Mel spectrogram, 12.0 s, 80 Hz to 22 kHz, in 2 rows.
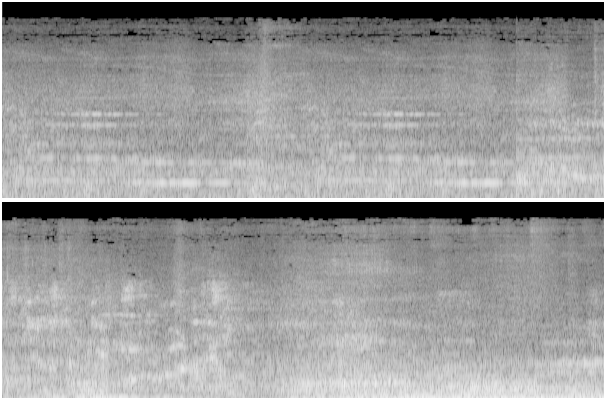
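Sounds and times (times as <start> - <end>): low rushing rumble: 8.7 - 12.0.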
